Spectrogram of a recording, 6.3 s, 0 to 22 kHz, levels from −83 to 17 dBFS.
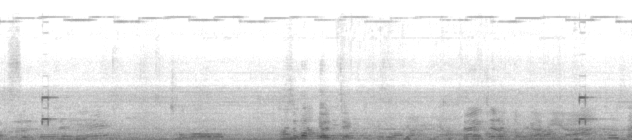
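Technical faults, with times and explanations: Nothing stood out on listening to the audio.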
